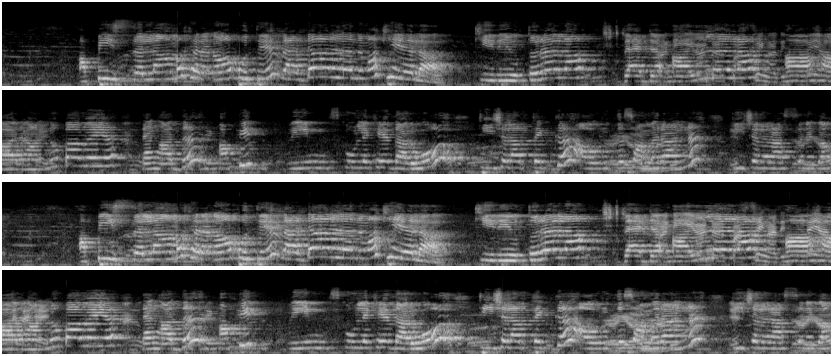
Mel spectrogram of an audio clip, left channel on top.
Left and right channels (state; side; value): quieter; left; 4.7 dB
